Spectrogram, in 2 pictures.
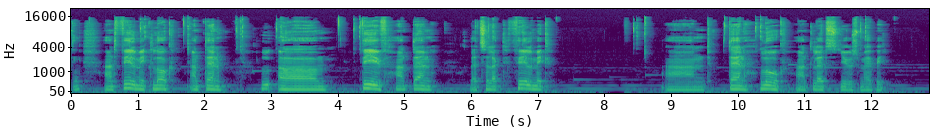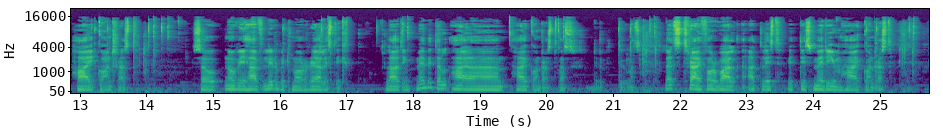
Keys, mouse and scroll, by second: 2.4-6.0 drag, 8.3-12.0 drag, 13.2-15.2 middle drag, 13.8-16.2 drag, 14.0 ctrl+s, 15.7-17.9 middle drag, 16.6 ctrl+s, 17.9-19.8 drag, 21.0-22.8 middle drag, 21.4 ctrl+s, 25.4 ctrl+s.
